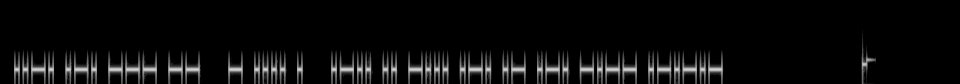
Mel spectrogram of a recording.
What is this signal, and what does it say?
Morse code, heard as a keyed tone, about 28 wpm, 700 Hz. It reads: FROM THE LIBRARY.
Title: Sentences from Top 1300 Words 28wpm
